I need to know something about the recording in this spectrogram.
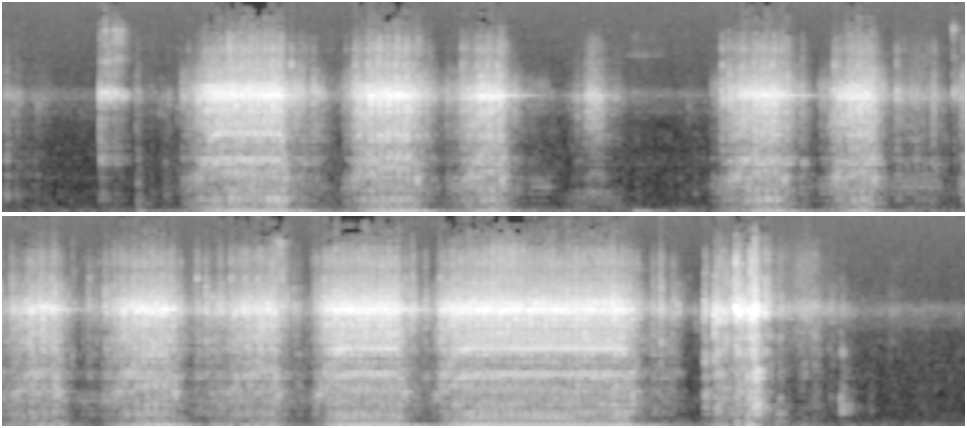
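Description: A sewing machine runs in short bursts, whirring and stitching.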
